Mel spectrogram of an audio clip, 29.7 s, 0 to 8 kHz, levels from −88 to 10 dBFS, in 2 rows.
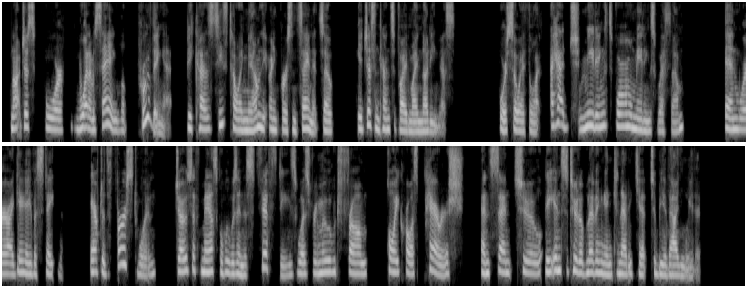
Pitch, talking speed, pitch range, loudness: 195 Hz, 145 wpm, 180-220 Hz, -19 LUFS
